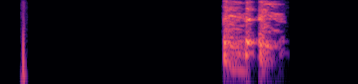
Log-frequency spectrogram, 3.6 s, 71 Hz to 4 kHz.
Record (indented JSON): {
  "cough_length": "3.6 s",
  "cough_amplitude": 26913,
  "cough_signal_mean_std_ratio": 0.29,
  "survey_phase": "beta (2021-08-13 to 2022-03-07)",
  "age": "18-44",
  "gender": "Male",
  "wearing_mask": "No",
  "symptom_cough_any": true,
  "symptom_runny_or_blocked_nose": true,
  "smoker_status": "Never smoked",
  "respiratory_condition_asthma": false,
  "respiratory_condition_other": false,
  "recruitment_source": "Test and Trace",
  "submission_delay": "1 day",
  "covid_test_result": "Positive",
  "covid_test_method": "LFT"
}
